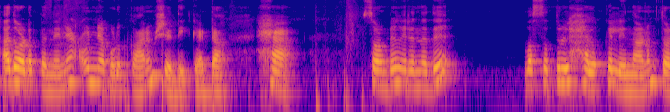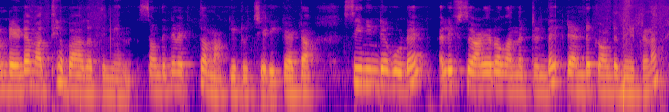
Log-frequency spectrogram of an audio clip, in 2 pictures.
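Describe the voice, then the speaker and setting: A woman's voice: mid-range voice, warm tone. Woman teaching Quran recitation rules. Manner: patient step-by-step instruction, slow melodic Arabic recitation between explanations. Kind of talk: online tajweed lesson.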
